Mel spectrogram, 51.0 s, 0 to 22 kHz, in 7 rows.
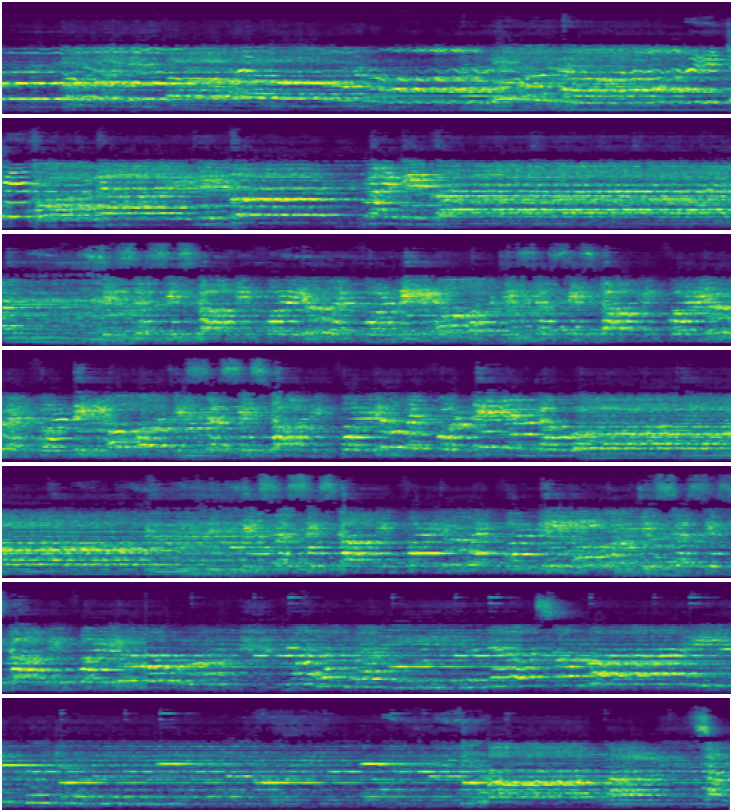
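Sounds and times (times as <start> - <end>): church choir singing: 0.0 - 51.0.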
